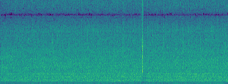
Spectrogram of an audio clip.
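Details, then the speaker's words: Chevy after power steering line replacement: engine holds an even steady hum, no knocks or surging, slightly hesitant start; one stray click, owner suspects a failing replacement alternator ticking near the belt area. "you guys hear how smooth this engine runs be a little hesitant want to start a in just now but I hear a little ticking coming from the Bel area"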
